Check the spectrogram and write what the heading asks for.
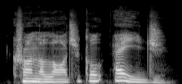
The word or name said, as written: chronological age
